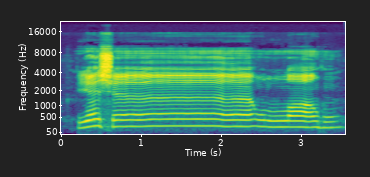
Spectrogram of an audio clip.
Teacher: لام کے اوپر کھڑا زبر ہے، تشدید ہے، تشدید کو زور دیں گے، کھڑا زبر کو ایک مقدار میں کھینچیں گے ، اور اگلے ہا کو نرم سے پڑھیں گے، یشاء اللہ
